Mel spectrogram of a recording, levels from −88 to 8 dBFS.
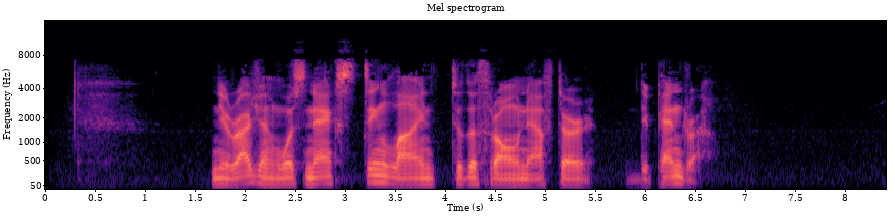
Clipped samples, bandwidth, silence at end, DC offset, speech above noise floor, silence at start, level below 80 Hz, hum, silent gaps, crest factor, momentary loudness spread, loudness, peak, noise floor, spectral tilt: under 0.1%; 9.2 kHz; 1.75 s; under 0.1%; 50 dB; 0.55 s; -48 dBFS; none; none; 22 dB; 13 LU; -20 LUFS; 0 dBFS; -71 dBFS; -4 dB/octave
